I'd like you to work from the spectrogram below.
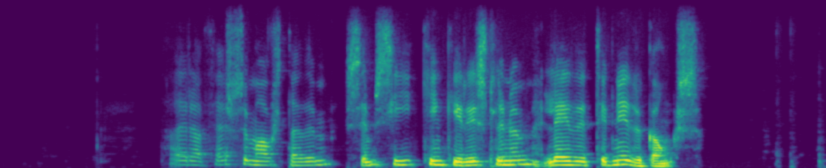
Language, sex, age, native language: Icelandic, female, 70-79, Icelandic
